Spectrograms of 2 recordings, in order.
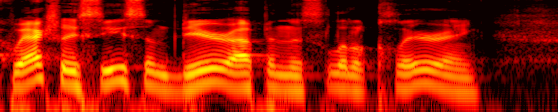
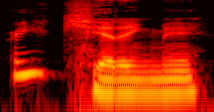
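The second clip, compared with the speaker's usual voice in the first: retold disbelief; 4 semitones lower, 10 dB quieter than usual. Retold disbelief at intruding hunter.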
